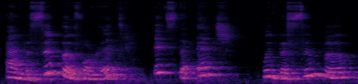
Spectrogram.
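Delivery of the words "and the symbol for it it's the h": ordinary talk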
